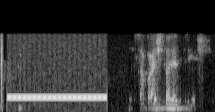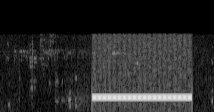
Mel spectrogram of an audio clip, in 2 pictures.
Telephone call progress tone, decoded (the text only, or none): ringback tone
